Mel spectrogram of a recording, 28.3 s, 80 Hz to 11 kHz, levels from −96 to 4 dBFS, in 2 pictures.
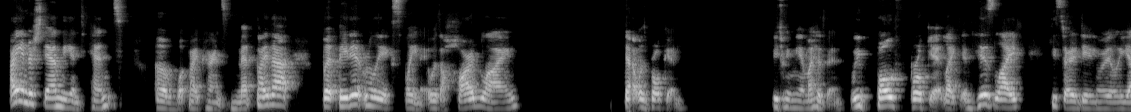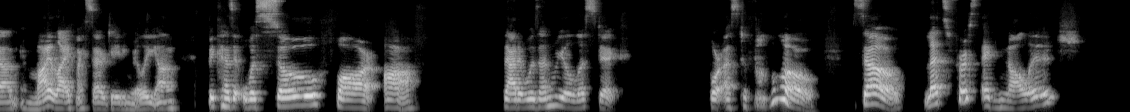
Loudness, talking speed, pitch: -24 LUFS, 145 wpm, 210 Hz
